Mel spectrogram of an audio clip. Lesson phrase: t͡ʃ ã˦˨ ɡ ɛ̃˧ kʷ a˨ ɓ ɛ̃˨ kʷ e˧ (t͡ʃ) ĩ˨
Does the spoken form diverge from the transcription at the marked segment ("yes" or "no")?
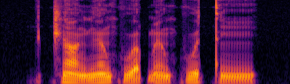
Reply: yes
